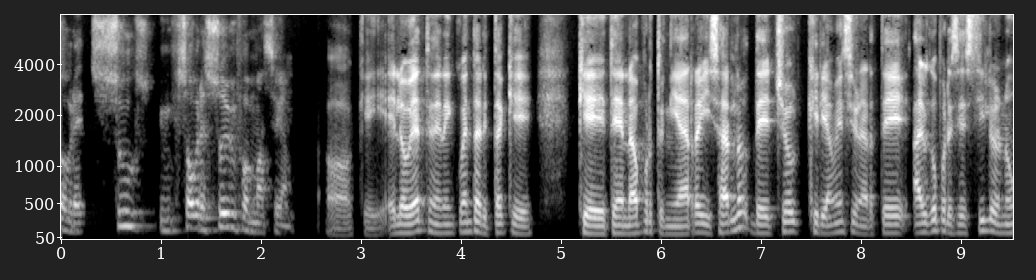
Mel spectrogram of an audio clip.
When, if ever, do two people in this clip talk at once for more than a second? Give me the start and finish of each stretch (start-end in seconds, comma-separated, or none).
none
